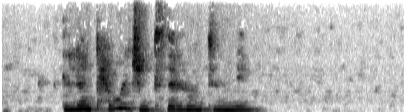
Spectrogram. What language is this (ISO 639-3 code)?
kab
